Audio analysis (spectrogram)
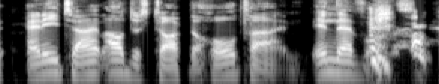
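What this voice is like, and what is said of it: Radio announcer voice. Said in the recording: “do you hear that radio voice? ... Whatever you'd like to say in that radio voice.”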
